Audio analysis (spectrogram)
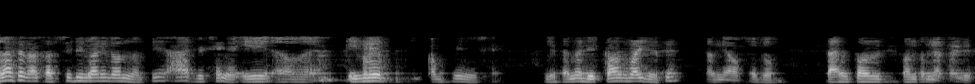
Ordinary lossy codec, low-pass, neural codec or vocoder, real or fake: MP3, 16 kbps; 3.6 kHz; codec, 24 kHz, 1 kbps, SNAC; fake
